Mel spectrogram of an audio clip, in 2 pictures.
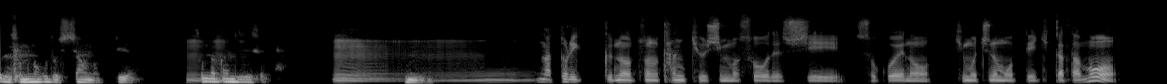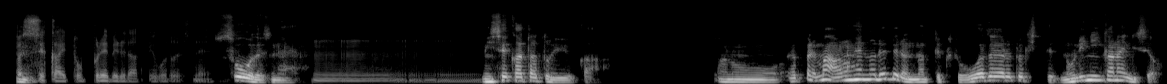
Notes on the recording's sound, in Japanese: オンライン収録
